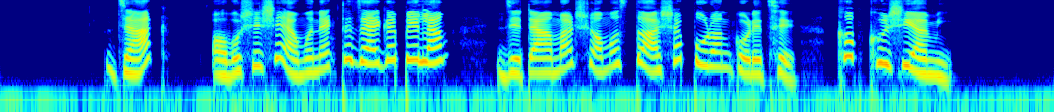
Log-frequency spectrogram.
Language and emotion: Bengali, happy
